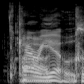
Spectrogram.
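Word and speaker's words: Cary Elwes: Like he's the guy in the room with Carrie Lewis? Is it a Lewis? How do you say his name? Guy from Princess Bride? – Carrie Ells.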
